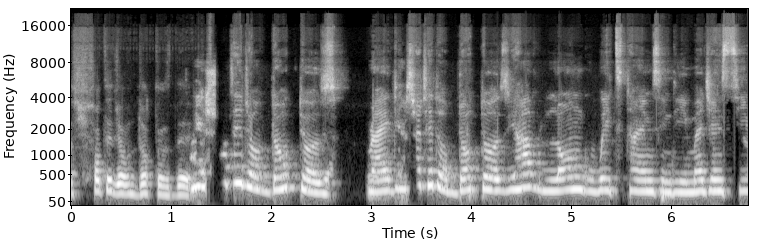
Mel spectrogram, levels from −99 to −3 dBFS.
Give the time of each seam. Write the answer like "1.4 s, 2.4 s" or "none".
none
